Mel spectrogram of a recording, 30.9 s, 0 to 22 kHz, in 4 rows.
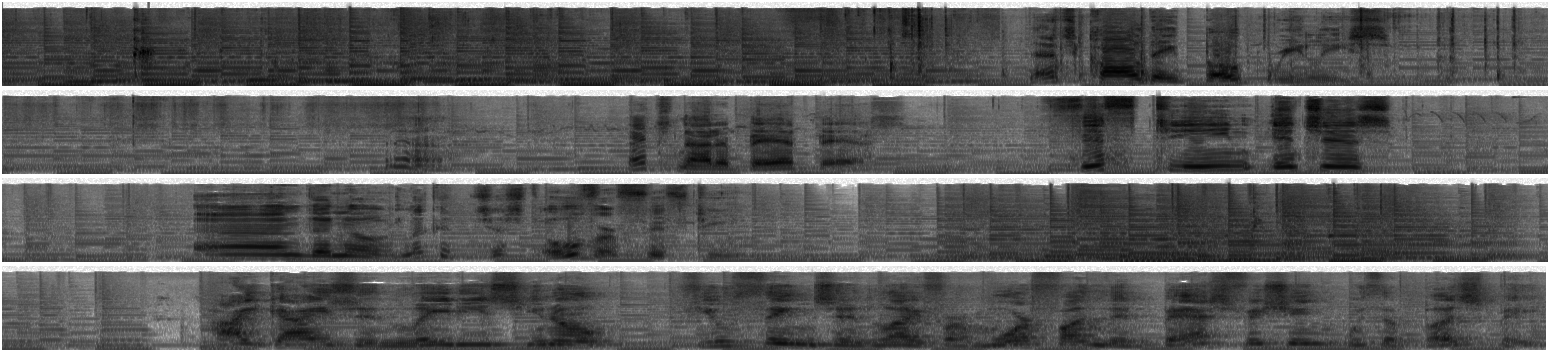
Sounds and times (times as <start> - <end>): Music: 0.0 - 30.9
Speech: 5.1 - 7.0, 9.6 - 10.0, 10.9 - 12.2, 13.0 - 14.7, 16.4 - 19.2, 24.2 - 30.9.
